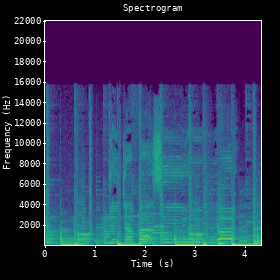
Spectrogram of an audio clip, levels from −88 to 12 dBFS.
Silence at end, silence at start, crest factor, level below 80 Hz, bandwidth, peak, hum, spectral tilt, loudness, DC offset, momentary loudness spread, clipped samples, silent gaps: 0 s; 0 s; 10 dB; -16 dBFS; 16 kHz; -4 dBFS; none; -5.5 dB/octave; -14 LUFS; under 0.1%; 7 LU; under 0.1%; none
